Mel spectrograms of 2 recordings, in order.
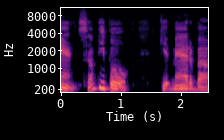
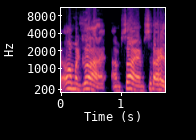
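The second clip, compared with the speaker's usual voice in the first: higher, louder rushed sorry; woman apologizing again, embarrassed; flustered apology; 9 semitones higher, 8 dB louder than usual. Retold or imitated. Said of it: "all apologetic".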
